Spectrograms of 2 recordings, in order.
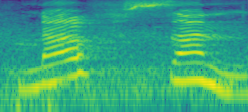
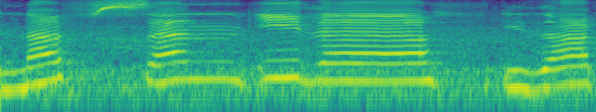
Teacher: نفسن، 2 زبر تنوین حروف حلقی میں سے حمزہ آ گیا تو ادھر اظہار حلقی ہو رہا ہے، غنہ نہیں کریں گے۔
